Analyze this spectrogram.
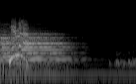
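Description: A young woman sings a long, held note.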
